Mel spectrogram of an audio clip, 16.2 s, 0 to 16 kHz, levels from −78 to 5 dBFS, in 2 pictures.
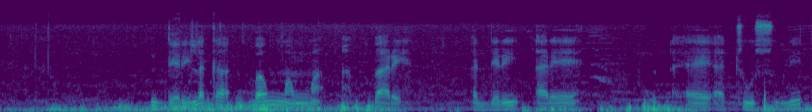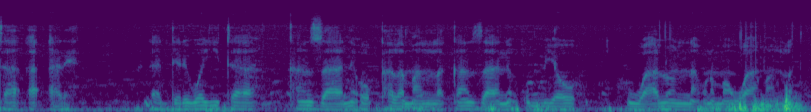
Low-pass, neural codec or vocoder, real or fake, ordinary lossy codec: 10.8 kHz; none; real; MP3, 64 kbps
